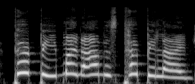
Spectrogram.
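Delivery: very high, loud wail for a pet; shrieking. A narrator's reading. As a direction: cry out in distress for your little dog. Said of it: "schrie Tante Ida". (schrill kreischend rufen)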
